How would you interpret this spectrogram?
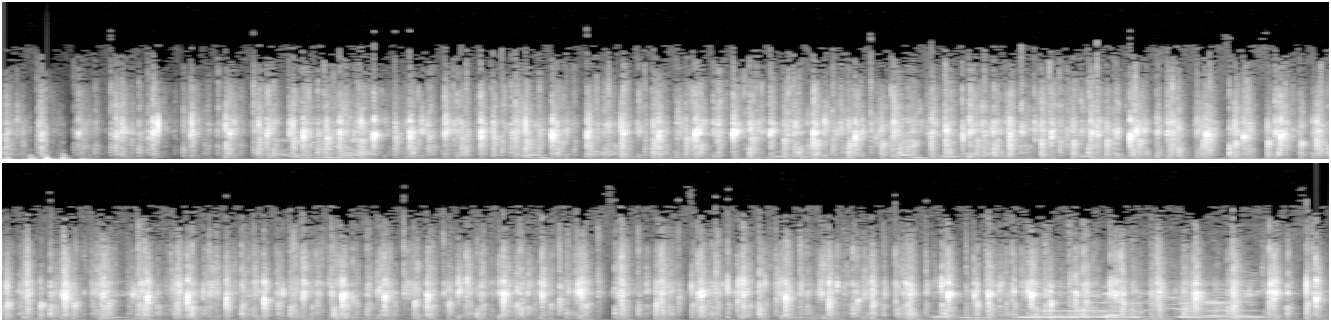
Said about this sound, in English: Let's go ahead and give the Lord a big from the heart hand clap of praise. Thank you, Lord.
